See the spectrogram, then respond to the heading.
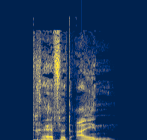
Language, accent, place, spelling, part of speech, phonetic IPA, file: German, Germany, Berlin, träfet ein, verb, [ˌtʁɛːfət ˈaɪ̯n], De-träfet ein.ogg
- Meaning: second-person plural subjunctive II of eintreffen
